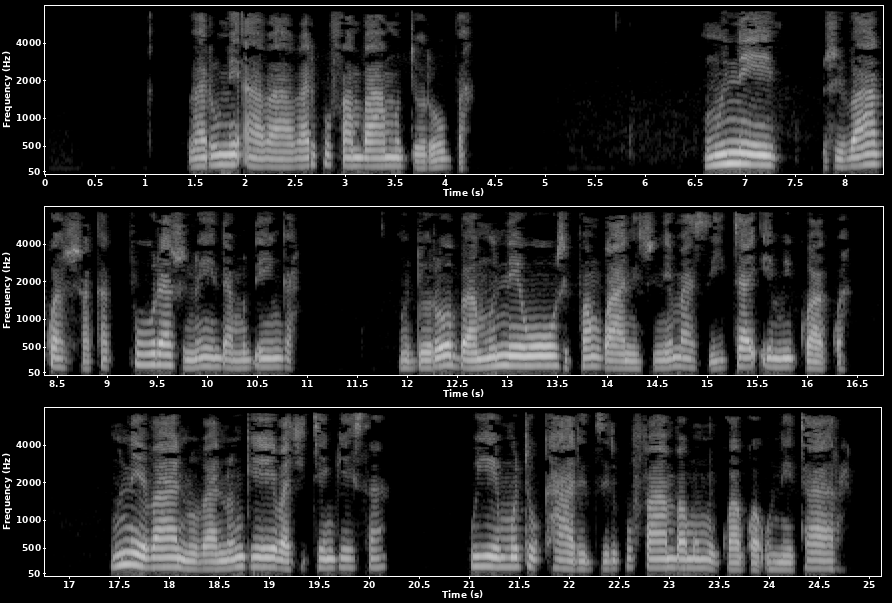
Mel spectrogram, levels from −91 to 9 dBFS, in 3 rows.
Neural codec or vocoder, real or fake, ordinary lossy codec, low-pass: none; real; MP3, 32 kbps; 7.2 kHz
